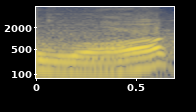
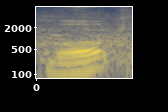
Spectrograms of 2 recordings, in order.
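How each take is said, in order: First: The vowel is drawn out long. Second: The vowel is kept short and clipped. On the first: "you say walk" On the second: "I say walk"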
